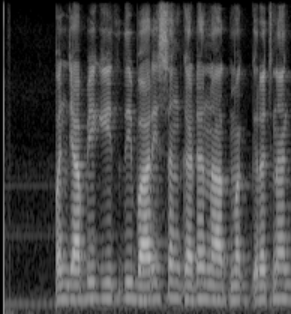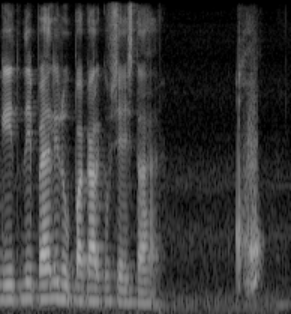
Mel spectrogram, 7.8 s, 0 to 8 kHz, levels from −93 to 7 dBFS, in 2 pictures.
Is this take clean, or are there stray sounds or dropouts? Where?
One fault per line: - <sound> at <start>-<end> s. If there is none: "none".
- laugh at 6.9-7.4 s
